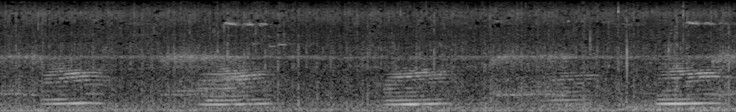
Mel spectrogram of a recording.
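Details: Frogs calling in the rain, recorded in real time in nature: low, drawn-out, nasal croaks, each under a second, come about every one and a half seconds over a steady hiss of rain, with fainter higher calls behind.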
